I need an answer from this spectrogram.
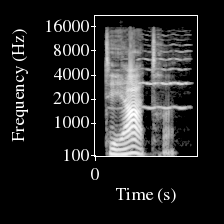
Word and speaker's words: théâtre: vient du latin Theatrum le rôle de l'accent circonflexe est ici d'allonger le a il faut donc prononcer théâtre en France et notamment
